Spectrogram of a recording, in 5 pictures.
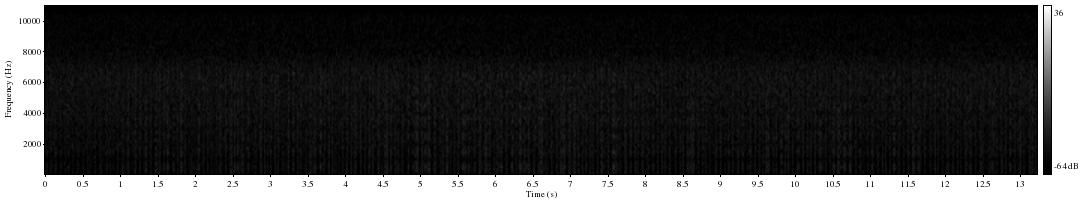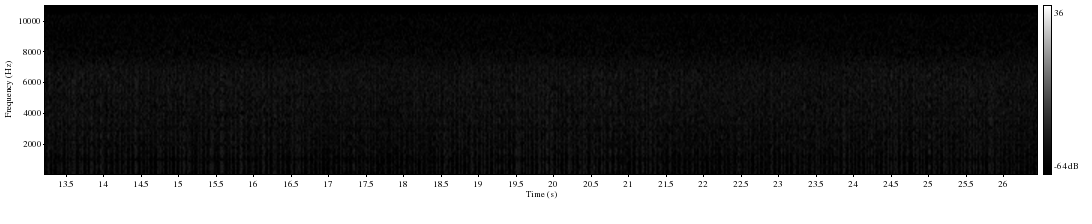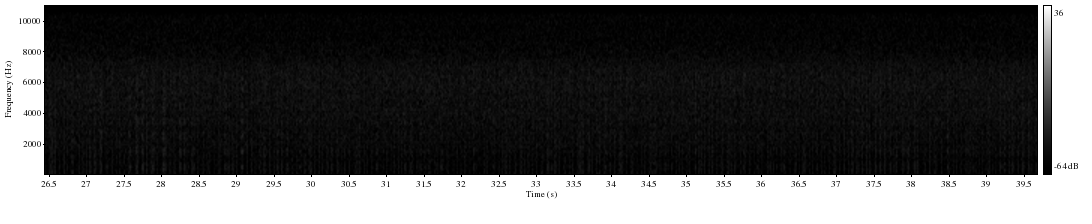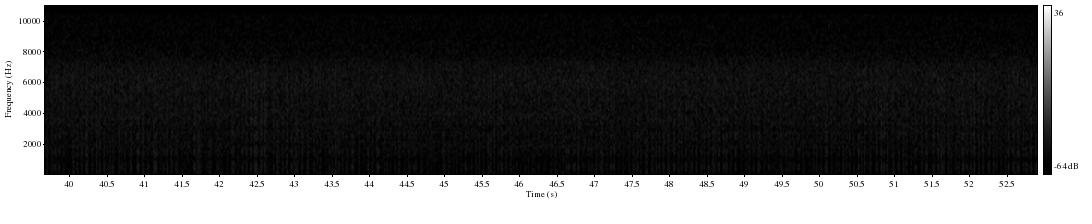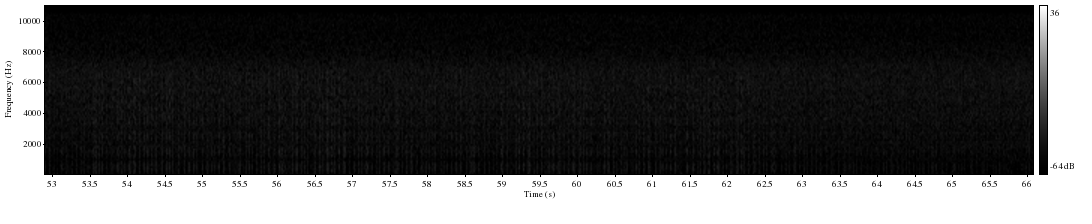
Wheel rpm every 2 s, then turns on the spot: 230, 230, 210, 200, 210, 230, 230, 230, 230, 230, 230, 230, 230, 230, 230, 230, 220, 230, 230, 200, 190, 210, 230, 230, 230, 230, 230, 230, 230, 230, 230, 230, 230.
none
